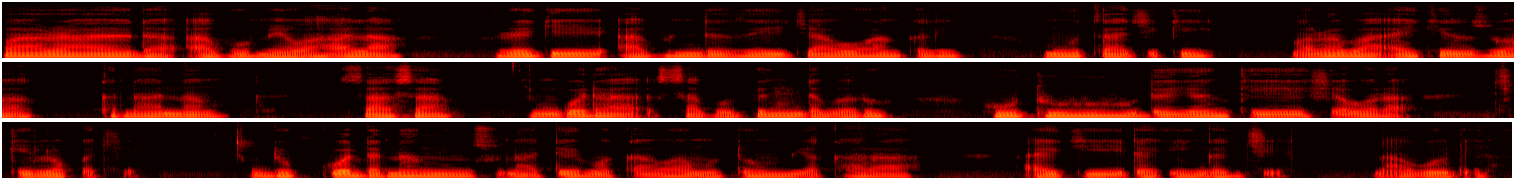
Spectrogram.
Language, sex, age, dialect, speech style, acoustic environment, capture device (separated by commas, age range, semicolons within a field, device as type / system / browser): Hausa, male, 18-24, Nigeria - Kano, relaxed, silence, mobile / Linux / Chrome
